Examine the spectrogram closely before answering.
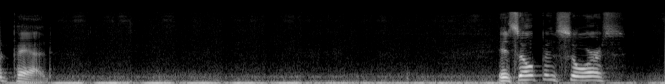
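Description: An elderly man speaks calmly, lecturing.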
